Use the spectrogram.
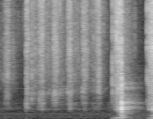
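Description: A knife cuts a quarter onion on a cutting board, with a quick series of soft, even chopping taps followed by two louder, sharper knocks against the board.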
